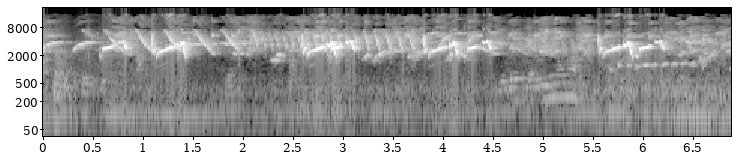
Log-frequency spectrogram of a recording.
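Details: Provoking fighting call of a prinia: loud angular chirps alternating with a fast mechanical-sounding buzzy rattle, in bursts separated by quieter pauses.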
